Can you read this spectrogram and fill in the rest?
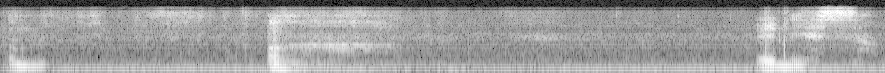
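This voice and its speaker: An actor playing a gentle, ailing old father with a weak, halting delivery in a radio drama. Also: fairly low pitch. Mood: weary, wistful. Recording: muffled lo-fi stream, clear background noise.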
